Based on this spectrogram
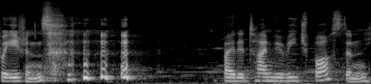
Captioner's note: laughs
